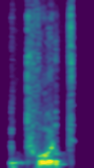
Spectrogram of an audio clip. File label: "phut", Indian; Dictionary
